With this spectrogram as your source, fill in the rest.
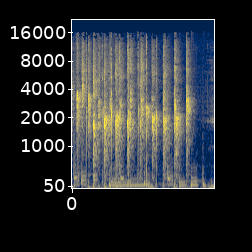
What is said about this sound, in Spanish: Oiga, quiero que me regalen todos los que están acá presentes un fuerte aplauso porque regresó nuestra directora.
